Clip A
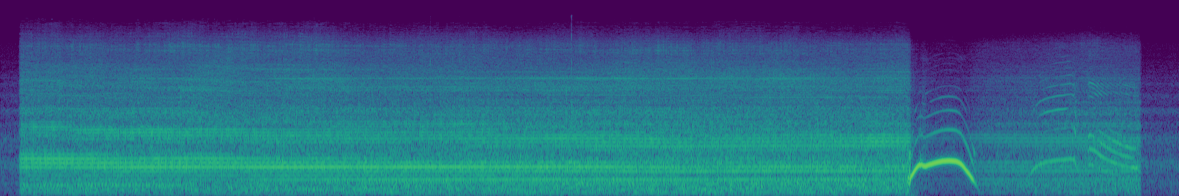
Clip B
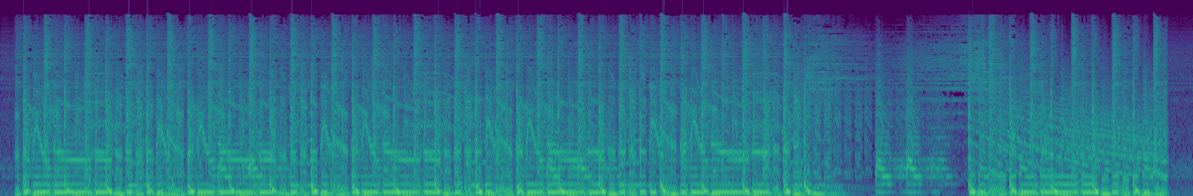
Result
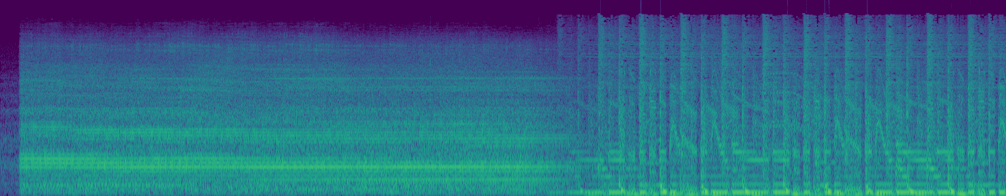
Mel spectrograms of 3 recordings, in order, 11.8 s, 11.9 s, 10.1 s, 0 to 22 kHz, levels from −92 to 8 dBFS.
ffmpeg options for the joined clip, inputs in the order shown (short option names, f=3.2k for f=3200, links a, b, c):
-filter_complex "[0:a]apad=whole_dur=10.06,atrim=end=10.06,atrim=end=6.21,asetpts=PTS-STARTPTS[a];[1:a]atrim=start=1.72:end=6.57,asetpts=PTS-STARTPTS[b];[a][b]acrossfade=d=1:c1=qua:c2=qua"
